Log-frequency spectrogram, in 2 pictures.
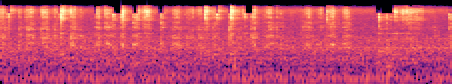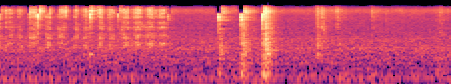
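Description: Metal whisk stirring and scraping a thickening sauce in a non-stick saucepan, a quick run of light clinks and scrapes against the pan. About seven seconds in come a few louder knocks as the whisk is put down, and then it goes quieter.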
